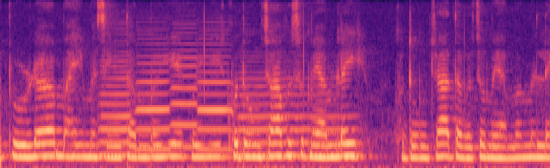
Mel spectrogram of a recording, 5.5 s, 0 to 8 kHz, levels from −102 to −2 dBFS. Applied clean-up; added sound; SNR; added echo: none; Wind instrument, woodwind instrument; 8 dB; none.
